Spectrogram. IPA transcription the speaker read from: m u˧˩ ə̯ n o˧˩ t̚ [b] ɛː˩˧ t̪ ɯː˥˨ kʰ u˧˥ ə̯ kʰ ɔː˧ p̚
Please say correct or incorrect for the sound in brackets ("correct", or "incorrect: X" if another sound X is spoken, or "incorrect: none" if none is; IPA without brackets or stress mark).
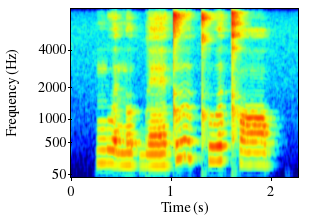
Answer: correct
